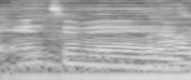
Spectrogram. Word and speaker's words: Entenmann's: We got them Edamons. Edamons. And then back here. What are Edamons? Over here. Oh, Edamons. I said it wrong. Got the Entenmann's When I was right little, I there.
